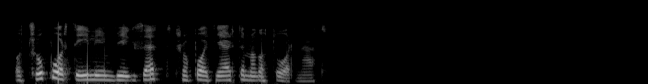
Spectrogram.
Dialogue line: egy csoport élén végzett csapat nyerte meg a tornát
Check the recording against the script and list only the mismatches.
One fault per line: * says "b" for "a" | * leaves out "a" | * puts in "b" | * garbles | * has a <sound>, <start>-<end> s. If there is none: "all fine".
* says "a" for "egy"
